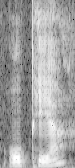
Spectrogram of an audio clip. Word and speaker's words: au pair: You see the spelling, au pair, that's how it's pronounced, close to that.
